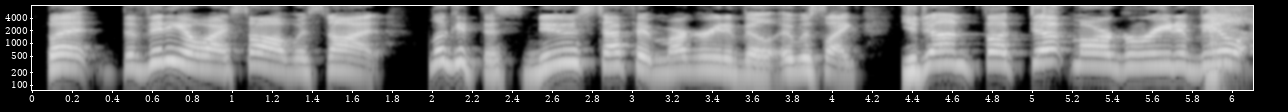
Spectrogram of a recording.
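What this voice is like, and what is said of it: Southern Georgia accent. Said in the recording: “That's not into Georgia accent. That's just how the accent I do, because that's how me and my kinfolk sound.”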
